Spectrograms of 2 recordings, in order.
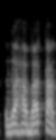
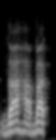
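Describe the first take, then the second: First: The final t is followed by a vowel. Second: The word ends on a bare t sound. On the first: The speaker calls it wrong. "Salah ya" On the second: The speaker calls it right. "Yang betul taknya sukun"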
